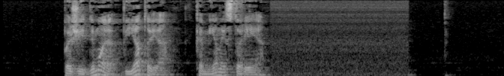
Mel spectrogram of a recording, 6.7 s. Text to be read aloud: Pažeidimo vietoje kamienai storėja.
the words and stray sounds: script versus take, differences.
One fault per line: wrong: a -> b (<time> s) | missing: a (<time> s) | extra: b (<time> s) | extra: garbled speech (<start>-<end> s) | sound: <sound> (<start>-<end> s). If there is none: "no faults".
no faults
